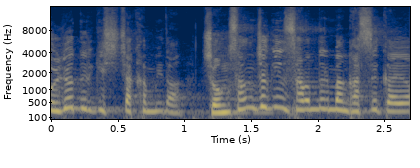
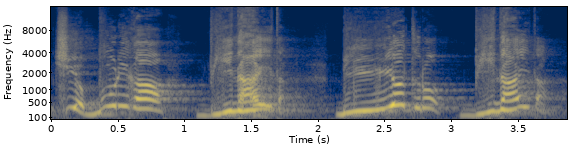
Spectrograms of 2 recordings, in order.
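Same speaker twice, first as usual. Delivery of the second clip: louder, slow, seething 무리가 and 미나이다; irritated; 7 dB louder, slower than usual. Shown as a demonstration. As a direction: fume it out, words dragged. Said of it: "속에서 불이 올라오듯이 그렇게 얘기했을".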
